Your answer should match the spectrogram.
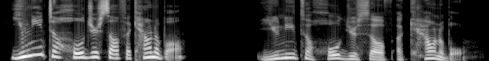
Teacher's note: Notice how the stress lands on hold and accountable. Those are the words carrying the meaning.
